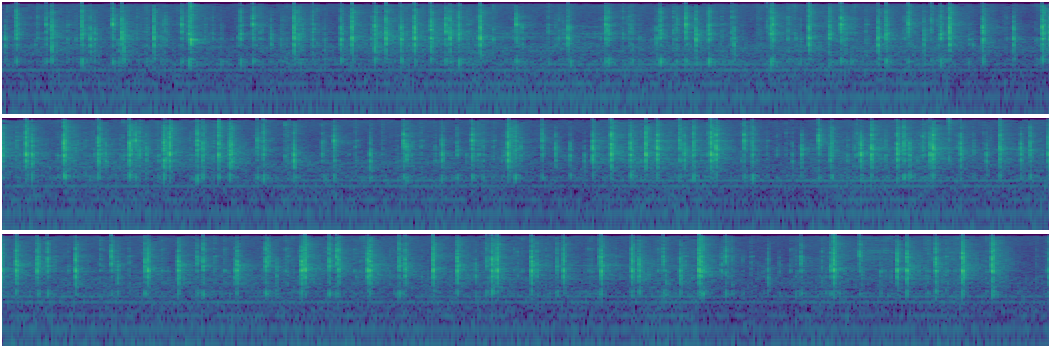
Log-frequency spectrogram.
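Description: A white, hollow plastic handheld game controller is held in both hands while thumbs and fingertips rapidly press and click its buttons and sticks. The result is a continuous stream of sharp, bright plastic clicks with almost no ring, over a faint steady low hum.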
